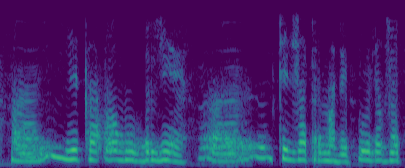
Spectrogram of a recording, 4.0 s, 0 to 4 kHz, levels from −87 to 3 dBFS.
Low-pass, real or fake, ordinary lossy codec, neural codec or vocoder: 3.6 kHz; fake; none; codec, 44.1 kHz, 1.7 kbps, Pupu-Codec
